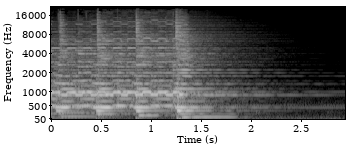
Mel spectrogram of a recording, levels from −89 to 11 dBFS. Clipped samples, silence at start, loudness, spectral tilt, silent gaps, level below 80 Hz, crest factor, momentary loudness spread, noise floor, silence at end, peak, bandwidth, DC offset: under 0.1%; 0 s; -16 LUFS; -3 dB/octave; none; -48 dBFS; 16 dB; 14 LU; -53 dBFS; 1.05 s; -2 dBFS; over 20 kHz; under 0.1%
